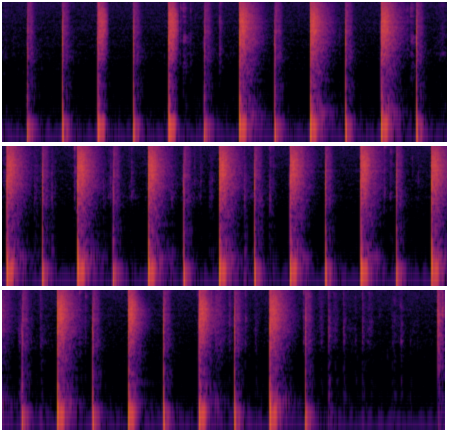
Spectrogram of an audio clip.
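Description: Multitrack drum recording playing back on its own with no other instruments: a steady beat of sharp drum hits, about two a second, stopping about two seconds before the end.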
